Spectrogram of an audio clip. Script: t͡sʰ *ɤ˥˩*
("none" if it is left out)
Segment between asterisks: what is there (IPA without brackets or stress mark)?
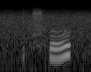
ɤ˧˥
